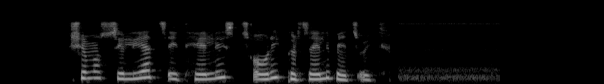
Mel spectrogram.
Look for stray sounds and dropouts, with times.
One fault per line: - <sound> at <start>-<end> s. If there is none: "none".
none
